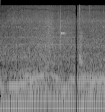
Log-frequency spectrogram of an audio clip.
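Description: Engine drone from a car being driven in a video game: a steady low hum that rises slightly in pitch, broken once by a brief dropout before resuming, with no speech.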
